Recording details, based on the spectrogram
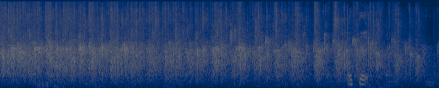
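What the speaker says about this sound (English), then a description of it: "please, just one more round of applause for all the panelists" Steady applause from a conference audience for a panel of speakers fills the whole stretch, dense and even. A brief spoken word surfaces near the end.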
